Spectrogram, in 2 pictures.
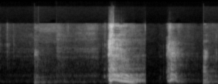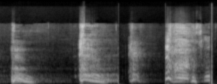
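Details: An adult man coughing during a speech at the National Constitution Center after RBG's death: several short, harsh coughs and throat clears with brief quiet gaps between them.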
